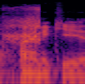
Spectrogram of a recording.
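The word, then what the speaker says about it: Heinicke: Is that how you say it? – I'll pull it up while we're right here. – I had him on fantasy for a long time, and I never knew how to say the dude's name. Is it Heineke? Heineke? – Heineke, I think.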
